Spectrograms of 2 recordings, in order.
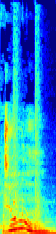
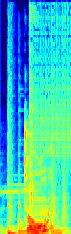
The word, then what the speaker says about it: tomb: the letter b where the b will be silent is a tomb but in this word the o will be pronounced as a ooh so we call it a tomb not a tome not a tome it's a tomb a tomb is usually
